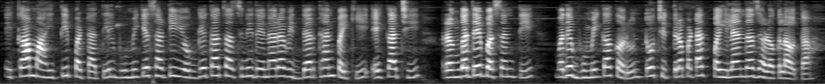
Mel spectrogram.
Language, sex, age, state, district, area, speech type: Marathi, female, 30-45, Maharashtra, Thane, urban, read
